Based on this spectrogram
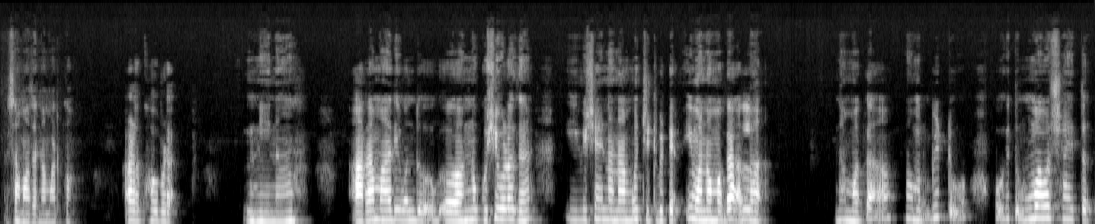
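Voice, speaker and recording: A man playing a sad village father in a cartoon, with a North Karnataka accent, speaking slowly. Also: on the high side, natural voice. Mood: sorrowful. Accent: North Karnataka Kannada. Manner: slow, flat and sorrowful. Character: middle-aged village father, sad and confessing. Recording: tinny phone-like sound.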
